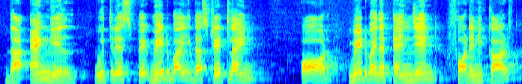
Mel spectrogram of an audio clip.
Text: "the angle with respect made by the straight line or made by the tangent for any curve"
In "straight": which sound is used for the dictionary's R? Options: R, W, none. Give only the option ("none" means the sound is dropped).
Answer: R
